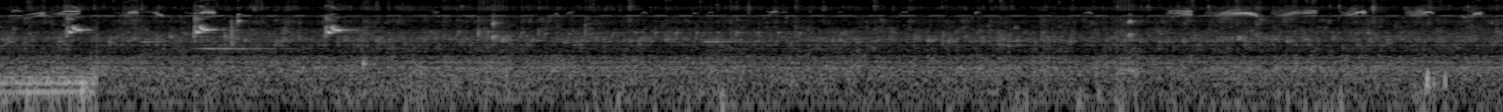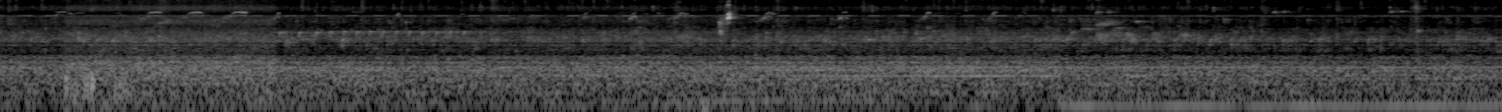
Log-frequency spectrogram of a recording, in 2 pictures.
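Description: Carolina wren nestlings begging with short, high-pitched chirps while a parent feeds them at the nest hole: about four chirps in the first few seconds and another quick run a little before halfway, over a steady hiss. A single sharp tap about two-thirds of the way through is the loudest sound.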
